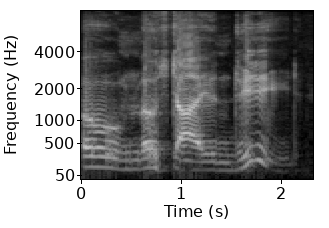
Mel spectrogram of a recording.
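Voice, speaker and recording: A man's voice: mid-range voice, animated, extremely slow, fairly bright tone, dull audio, exaggerated voice. A man voicing an indignant, haughty brown bear in a storybook read-aloud, speaking emphatically. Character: indignant, happily married male brown bear.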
